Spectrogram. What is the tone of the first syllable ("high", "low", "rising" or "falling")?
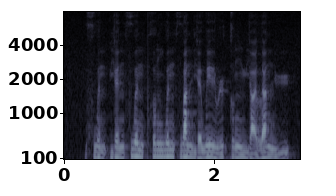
low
